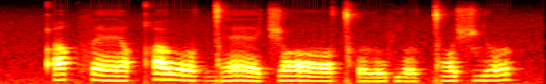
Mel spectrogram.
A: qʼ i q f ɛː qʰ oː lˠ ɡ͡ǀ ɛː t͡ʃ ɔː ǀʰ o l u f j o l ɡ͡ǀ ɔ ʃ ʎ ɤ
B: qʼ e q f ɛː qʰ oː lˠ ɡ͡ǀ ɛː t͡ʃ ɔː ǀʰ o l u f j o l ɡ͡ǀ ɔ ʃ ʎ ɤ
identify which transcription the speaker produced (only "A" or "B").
B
